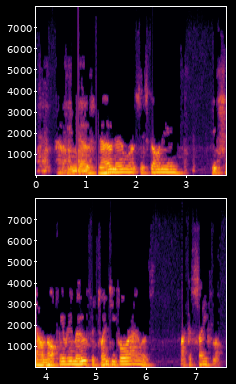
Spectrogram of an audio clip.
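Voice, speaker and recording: A man's voice: on the high side, unhurried, slightly rough. A British man in his seventies hosting a bedtime story stream, reading tales and chatting casually. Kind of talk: storytelling and casual livestream chat. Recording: dull lo-fi livestream audio.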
